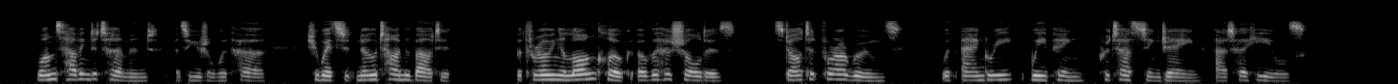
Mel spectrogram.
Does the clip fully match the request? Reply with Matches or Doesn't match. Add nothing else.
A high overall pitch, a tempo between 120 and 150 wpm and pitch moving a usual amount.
Matches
